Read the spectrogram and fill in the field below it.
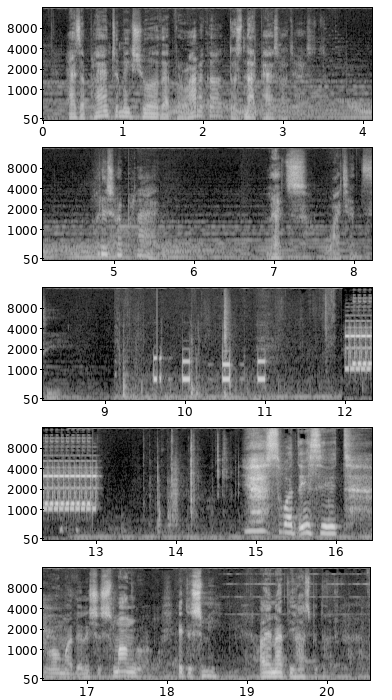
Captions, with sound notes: has a plan to make sure that Veronica does not pass her test. What is her plan? Let’s watch and see. [phone dialing] [phone ringing] Yes, what is it? Oh my delicious mango. It is me. I am at the hospital.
